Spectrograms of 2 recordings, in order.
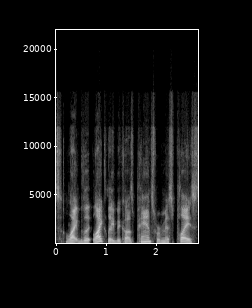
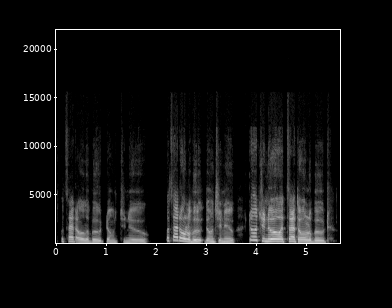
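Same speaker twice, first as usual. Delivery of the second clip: attempted Canadian accent; 3 semitones higher than usual. A speaker reading from cards tries out a canadian accent. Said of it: "how do a Canadian accent?".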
